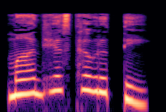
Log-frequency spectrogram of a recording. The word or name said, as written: ಮಾಧ್ಯಸ್ಥವೃತ್ತಿ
